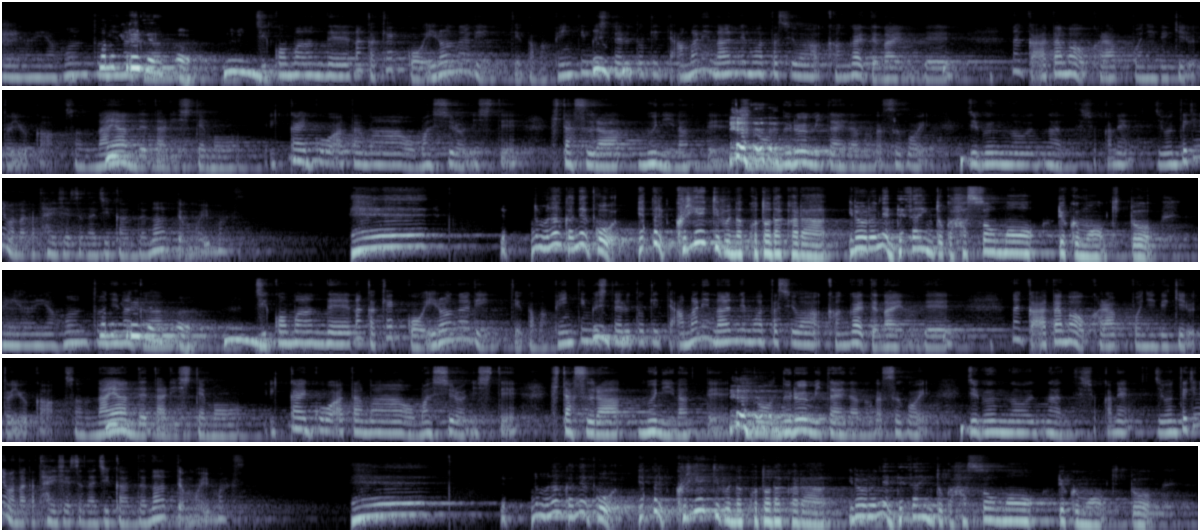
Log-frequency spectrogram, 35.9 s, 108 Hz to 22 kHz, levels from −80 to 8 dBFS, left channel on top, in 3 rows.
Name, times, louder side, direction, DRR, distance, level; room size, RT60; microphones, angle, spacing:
voice 1, 0.0-2.0 2.5-9.5 9.8-14.4 14.9-26.2 32.4-32.8, right 1 dB, 30° right, 8 dB, 1.4 m, -31 dB
voice 2, 1.0-2.0 2.2-2.7 5.9-6.3 13.0-13.2 14.9-15.1 19.3-19.8 27.5-28.2 29.3-30.1 30.5-35.5, left 3 dB, 90° left, 13 dB, 1.0 m, -22 dB
29.5 x 18.5 x 9.3 m, 2.3 s
head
